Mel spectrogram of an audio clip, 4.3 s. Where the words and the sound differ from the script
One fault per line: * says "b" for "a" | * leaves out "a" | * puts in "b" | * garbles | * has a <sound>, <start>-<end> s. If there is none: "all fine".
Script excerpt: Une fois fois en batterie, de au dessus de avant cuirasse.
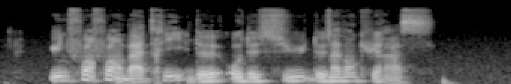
all fine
